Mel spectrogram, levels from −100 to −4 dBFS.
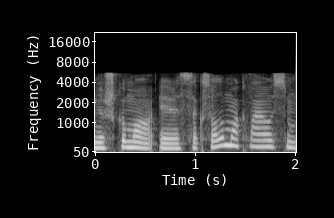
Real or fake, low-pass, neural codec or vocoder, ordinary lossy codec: real; 5.4 kHz; none; MP3, 48 kbps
